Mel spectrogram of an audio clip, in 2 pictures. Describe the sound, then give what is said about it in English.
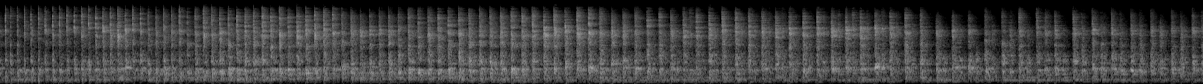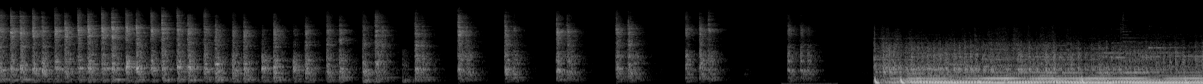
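A prize wheel spins with a rapid ratcheting clatter that gradually slows into a few widely spaced clicks before stopping. A louder, different low sound follows. No voices are heard. “Spin that wheel.”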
